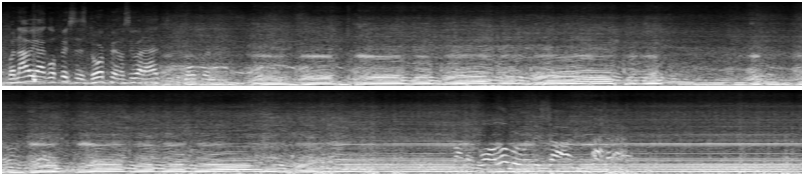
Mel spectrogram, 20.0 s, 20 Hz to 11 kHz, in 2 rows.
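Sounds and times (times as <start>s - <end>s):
scooter engine revving: 0.0s - 20.0s.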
